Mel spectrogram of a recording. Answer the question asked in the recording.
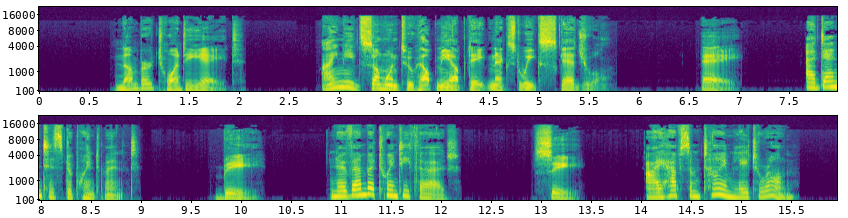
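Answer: C: I have some time later on.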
